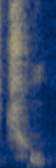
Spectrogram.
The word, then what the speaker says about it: 矗: Somehow together, it becomes lofty and pronounced as 处.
